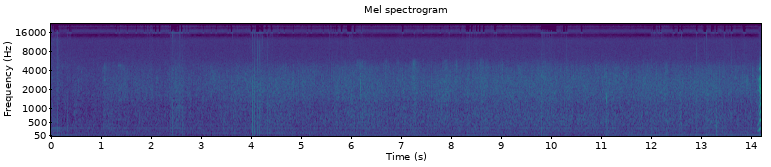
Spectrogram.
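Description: Steady rain falls and patters on a surface outdoors, a continuous even hiss with soft scattered drops throughout and no voices.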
